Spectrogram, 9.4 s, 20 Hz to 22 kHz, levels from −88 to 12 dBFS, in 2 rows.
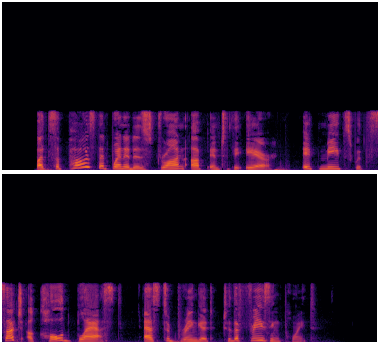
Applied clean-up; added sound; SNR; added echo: none; Bird; 18 dB; none.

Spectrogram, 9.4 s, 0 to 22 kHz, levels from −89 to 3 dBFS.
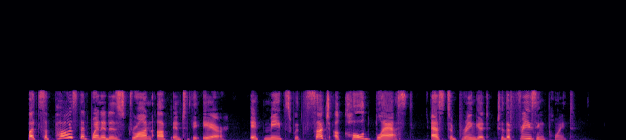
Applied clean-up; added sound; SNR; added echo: none; none; none; none.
